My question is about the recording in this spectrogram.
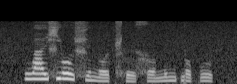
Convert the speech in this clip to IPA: wa˥ɪ̯ɕjo˥˧ʊ̯ ɕy˥˩no˧˥ʊ̯ʈ͡ʂʰɻ̩˨˩ xɤ˧˥n̪i˥ŋpjo˨ʊ̯ pu˥˩

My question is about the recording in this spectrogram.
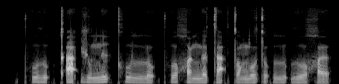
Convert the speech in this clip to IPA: pʰuðuʔkʼaʔʒu nɨʔkʰu lːoʔpʰuχə˞ ŋətaʔ tɔŋotoʔlːuʔ ðu χə

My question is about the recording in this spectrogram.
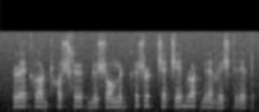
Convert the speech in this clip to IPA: ɭɛkʰlɔɖʈʰɔʃsʏ | ɖʏ ʃɔm ʏɖkʰʏʃɭʏʈt͡ʃɛ t͡ʃebɹɔʈd̪ʏɾɛ veʃkreʈ

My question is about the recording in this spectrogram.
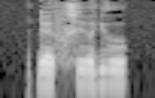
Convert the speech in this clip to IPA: ɗɛfxɪə̯ ɾʲʊ

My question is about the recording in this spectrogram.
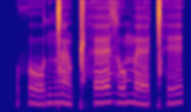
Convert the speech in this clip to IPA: θoː˧˩˧dŋ͡ǀɛ̃˧˩˧u̯ǁʰɛː˧˥ zo˧˥mɛː˧˩˧ǀʰe˧˥

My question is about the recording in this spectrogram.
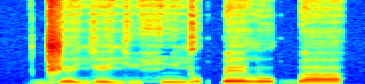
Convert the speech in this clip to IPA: d͡ʒɛ˨ je˧ji˨hĩ˨jo˧ k͡pɛ˧ lo˦ɡ͡ba˧

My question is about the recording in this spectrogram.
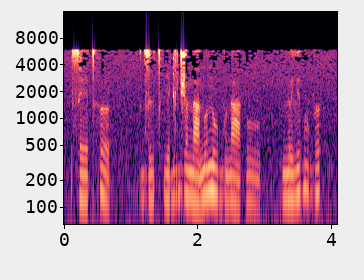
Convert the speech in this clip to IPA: set̪ʰɵ | d͡zɨ t̪ʰiɖid͡ʒɵ nan̪u nubuna | u | nʉlʲuɓubɵ

